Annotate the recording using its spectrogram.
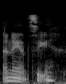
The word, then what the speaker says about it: Anansi: Like, I really like the spider god, Anasazi? – His name is Mr. Nancy. – When he was just way to remember, his name is pronounced Anansi.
